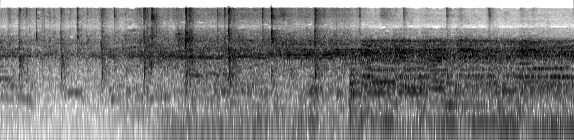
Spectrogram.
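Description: Live hardcore punk band playing, with drums and cymbal hits. Electric guitars and bass come in about a second in and grow fuller and louder a little past halfway.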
